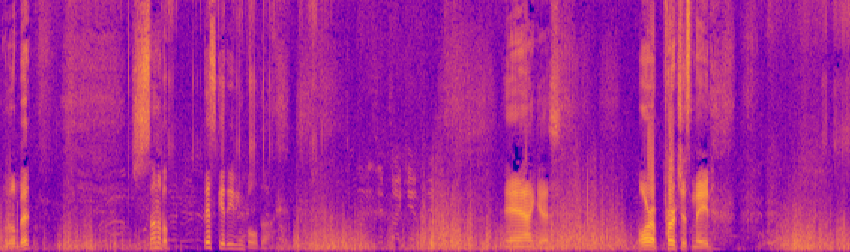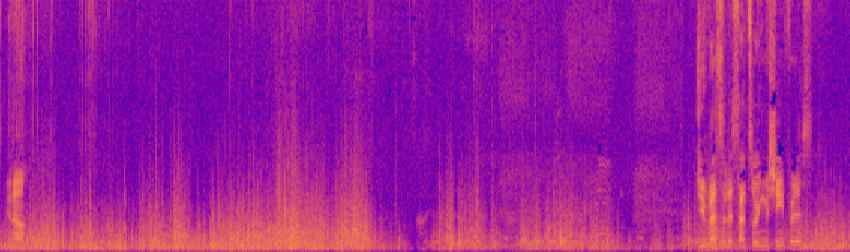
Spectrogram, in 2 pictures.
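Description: Wind rumbles across an open field outdoors.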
